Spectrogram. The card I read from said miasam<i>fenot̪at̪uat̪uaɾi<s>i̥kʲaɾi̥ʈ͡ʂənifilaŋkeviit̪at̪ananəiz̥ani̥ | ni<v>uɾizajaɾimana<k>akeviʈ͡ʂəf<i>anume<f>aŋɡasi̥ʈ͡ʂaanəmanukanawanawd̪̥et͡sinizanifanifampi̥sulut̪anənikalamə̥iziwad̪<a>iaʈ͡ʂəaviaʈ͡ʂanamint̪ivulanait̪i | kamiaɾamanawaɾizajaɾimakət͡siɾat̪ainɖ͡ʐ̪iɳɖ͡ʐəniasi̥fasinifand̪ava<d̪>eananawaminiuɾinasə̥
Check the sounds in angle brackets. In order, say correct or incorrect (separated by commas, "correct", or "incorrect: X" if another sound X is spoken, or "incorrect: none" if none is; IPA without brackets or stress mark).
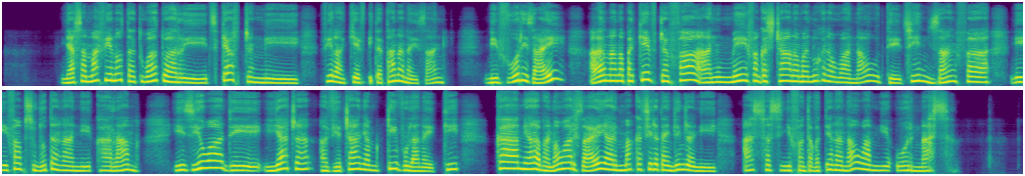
incorrect: a, incorrect: t͡s, correct, incorrect: p, incorrect: a, correct, incorrect: e, incorrect: t̪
